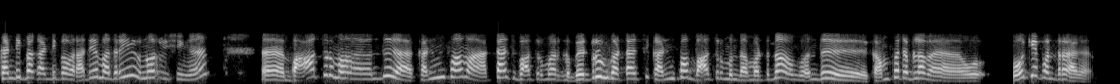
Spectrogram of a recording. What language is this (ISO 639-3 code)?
tam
